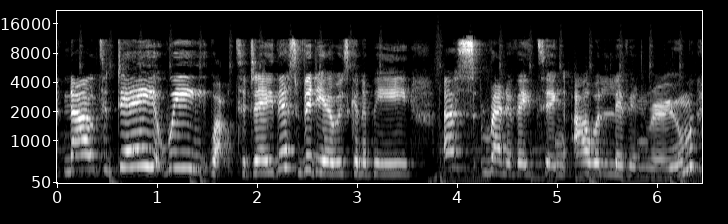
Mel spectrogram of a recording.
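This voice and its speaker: A woman vlogging casually about renovating her living room, chatty and rambling, her voice croaky from dust. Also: sits high, lively intonation, measured pace, a bit bright, faint music behind. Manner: chatty, rambling, laughs often. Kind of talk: casual chatty vlog to camera.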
